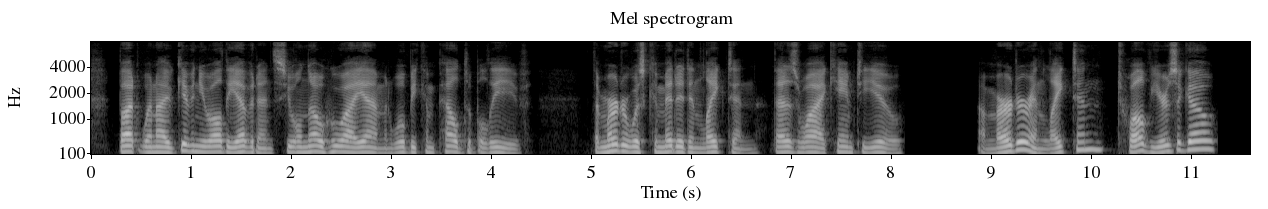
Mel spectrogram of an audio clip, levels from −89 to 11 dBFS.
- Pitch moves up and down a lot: No, narrow, 2.4 semitones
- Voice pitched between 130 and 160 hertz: Yes, medium, 140 Hz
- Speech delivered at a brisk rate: Yes, fast, 210 wpm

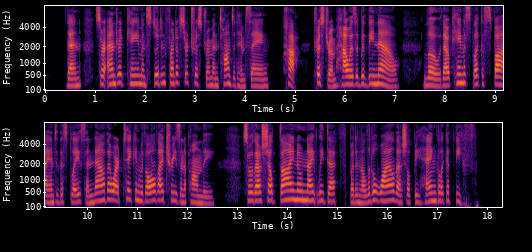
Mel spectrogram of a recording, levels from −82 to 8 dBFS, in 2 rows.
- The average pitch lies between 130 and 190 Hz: No, high, 235 Hz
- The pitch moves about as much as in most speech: Yes, average, 3.9 semitones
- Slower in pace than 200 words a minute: No, fast, 205 wpm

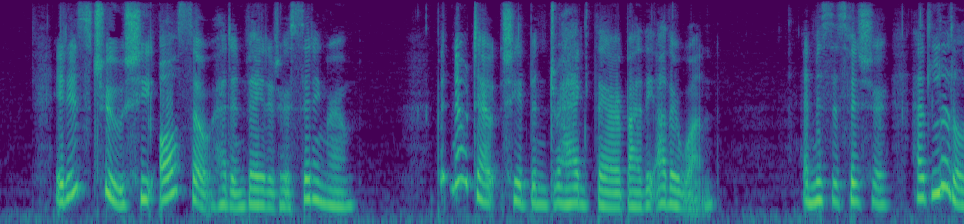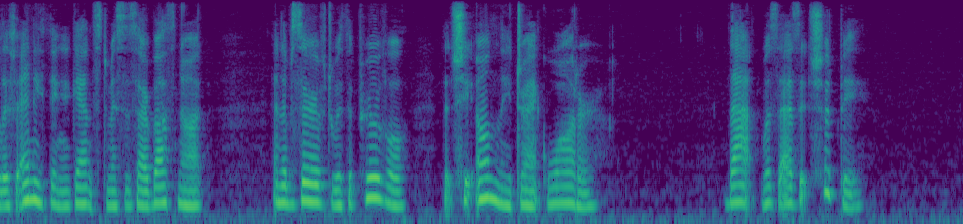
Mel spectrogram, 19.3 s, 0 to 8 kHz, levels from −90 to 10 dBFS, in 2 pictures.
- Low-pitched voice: No, medium, 180 Hz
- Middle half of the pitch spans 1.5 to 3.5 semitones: No, average, 4.2 semitones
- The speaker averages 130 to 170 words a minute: Yes, average, 145 wpm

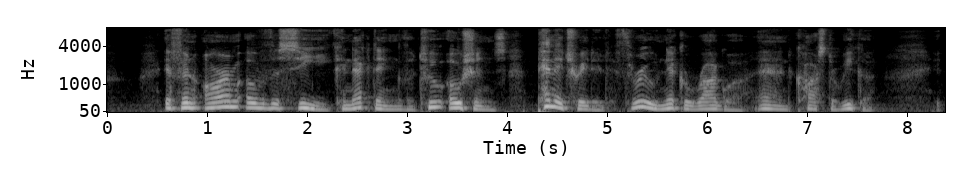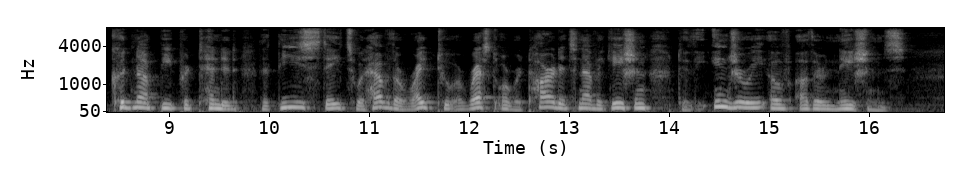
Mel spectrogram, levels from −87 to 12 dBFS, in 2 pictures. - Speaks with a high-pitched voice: No, medium, 145 Hz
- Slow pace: No, average, 145 wpm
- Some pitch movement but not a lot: No, wide, 5.9 semitones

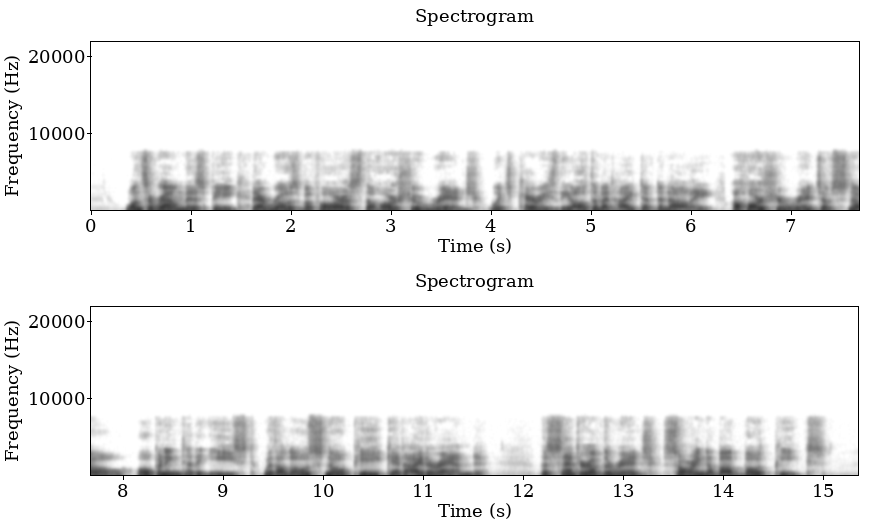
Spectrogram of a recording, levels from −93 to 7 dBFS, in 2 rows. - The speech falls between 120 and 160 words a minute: No, average, 170 wpm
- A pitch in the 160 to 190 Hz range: No, medium, 140 Hz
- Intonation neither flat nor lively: Yes, average, 3.8 semitones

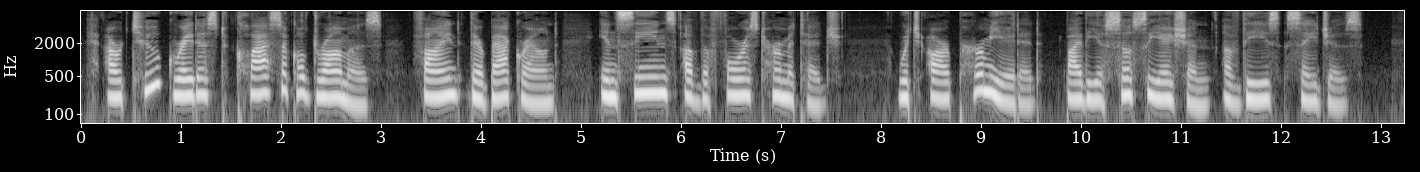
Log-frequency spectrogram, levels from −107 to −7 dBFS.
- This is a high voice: Yes, high, 205 Hz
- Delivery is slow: Yes, slow, 105 wpm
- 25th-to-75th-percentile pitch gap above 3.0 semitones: Yes, average, 4.0 semitones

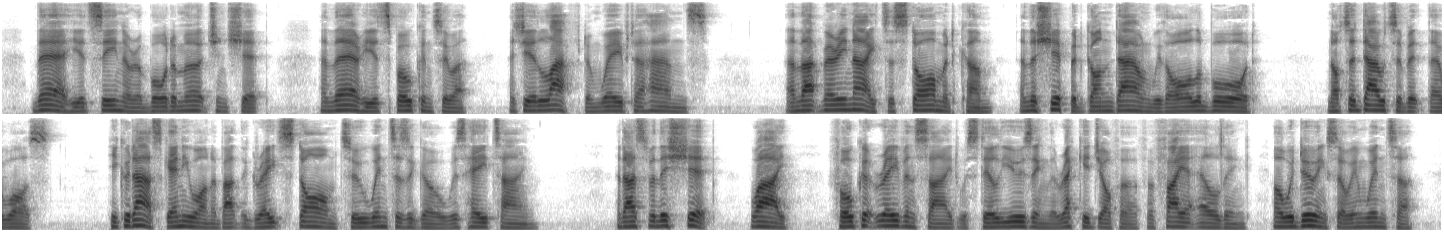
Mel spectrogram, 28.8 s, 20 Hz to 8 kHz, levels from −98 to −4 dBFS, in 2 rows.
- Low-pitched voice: Yes, low, 115 Hz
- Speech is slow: No, average, 180 wpm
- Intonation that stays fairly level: No, average, 3.3 semitones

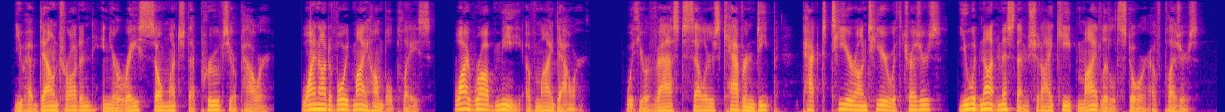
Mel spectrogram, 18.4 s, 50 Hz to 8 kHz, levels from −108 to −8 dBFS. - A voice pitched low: Yes, low, 100 Hz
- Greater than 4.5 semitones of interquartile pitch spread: Yes, wide, 5.4 semitones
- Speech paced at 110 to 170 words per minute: Yes, average, 165 wpm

